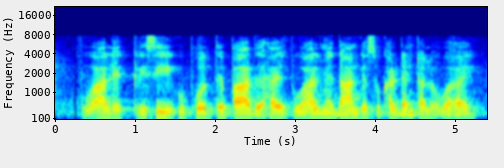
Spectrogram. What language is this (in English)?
Magahi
